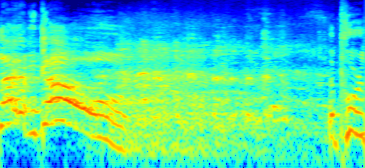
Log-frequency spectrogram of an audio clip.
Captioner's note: audience laughing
